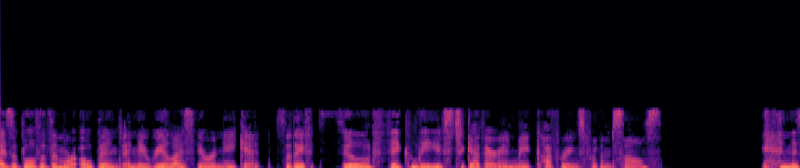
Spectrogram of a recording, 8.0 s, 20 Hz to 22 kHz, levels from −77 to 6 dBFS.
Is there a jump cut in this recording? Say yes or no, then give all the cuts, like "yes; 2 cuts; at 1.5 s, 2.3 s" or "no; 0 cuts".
no; 0 cuts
